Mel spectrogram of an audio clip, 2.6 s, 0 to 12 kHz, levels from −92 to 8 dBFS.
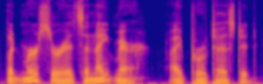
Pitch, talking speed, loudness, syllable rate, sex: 100 Hz, 160 wpm, -17 LUFS, 5.2 syllables/s, male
